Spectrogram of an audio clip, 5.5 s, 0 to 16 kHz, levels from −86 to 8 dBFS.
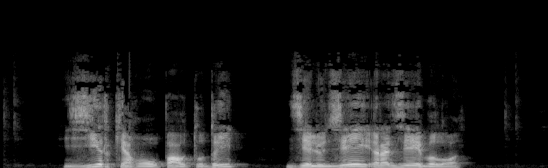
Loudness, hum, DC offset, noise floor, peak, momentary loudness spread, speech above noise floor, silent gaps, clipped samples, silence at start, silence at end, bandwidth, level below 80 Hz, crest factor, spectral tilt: -18 LUFS; none; under 0.1%; -67 dBFS; -2 dBFS; 14 LU; 49 dB; none; under 0.1%; 0.65 s; 0.9 s; 9.8 kHz; -54 dBFS; 18 dB; -4.5 dB/octave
